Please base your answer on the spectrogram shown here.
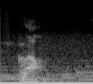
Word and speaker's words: राम: मंत्रा है इसका राम, RAM, हालांकि राम की स्पेलिंग है बट इसको बोलते हैं राम।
